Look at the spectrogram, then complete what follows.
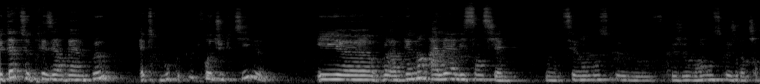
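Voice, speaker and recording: Somewhat breathy and dark, mellow in tone, the voice moves at a fairly quick pace with ordinary pitch variation, and audible room echo surrounds it. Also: woman, fairly high pitch for a woman. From southern France, Alpes-de-Haute-Provence. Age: 30s. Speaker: health law graduate. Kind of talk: interview.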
